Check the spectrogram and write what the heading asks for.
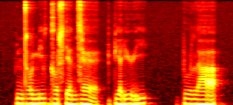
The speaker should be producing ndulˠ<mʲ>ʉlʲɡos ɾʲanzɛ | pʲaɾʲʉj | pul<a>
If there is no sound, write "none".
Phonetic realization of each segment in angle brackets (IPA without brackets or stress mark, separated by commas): mʲ, a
